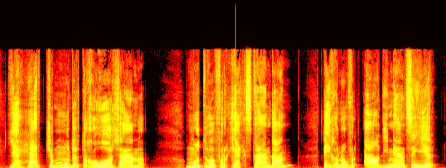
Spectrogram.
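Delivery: shrill, very high, loud scolding shout. The narrator answers the boy who protested about his shoes, shouting at him. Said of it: "Ik moest tegen hem schreeuwen".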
